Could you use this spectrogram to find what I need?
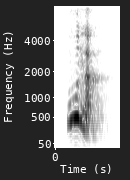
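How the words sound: The final vowel is reduced, N near teeth. "la O no es una O, porque no tiene acento, es una"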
